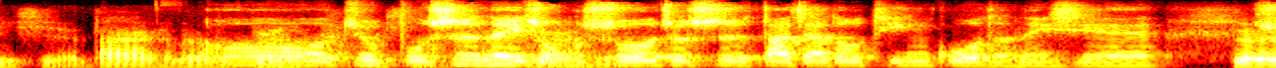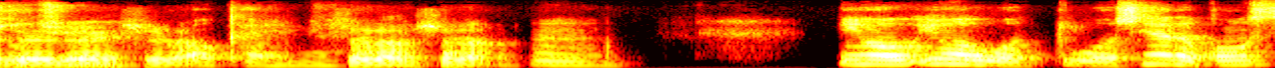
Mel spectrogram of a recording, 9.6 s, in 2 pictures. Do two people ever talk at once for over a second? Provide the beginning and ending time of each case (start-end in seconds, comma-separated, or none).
0.7-2.3, 4.6-6.8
